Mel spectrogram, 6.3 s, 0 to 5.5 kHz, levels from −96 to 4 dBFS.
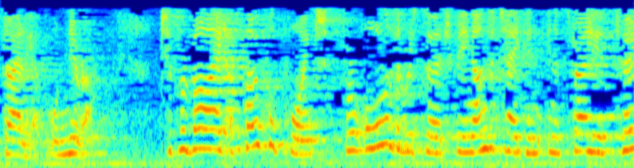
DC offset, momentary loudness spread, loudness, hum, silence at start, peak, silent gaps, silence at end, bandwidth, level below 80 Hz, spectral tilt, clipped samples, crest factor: under 0.1%; 9 LU; -22 LUFS; none; 0 s; -8 dBFS; none; 0 s; 5 kHz; -44 dBFS; -7 dB/octave; under 0.1%; 14 dB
